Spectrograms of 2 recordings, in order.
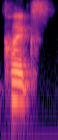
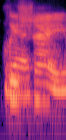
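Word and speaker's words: clique: one avoid favoritism and clicks line fifty line fifty ah yes and clicks i thought i thought it said cliche but i i'm wrong you're right it's clicking is what we say when we say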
